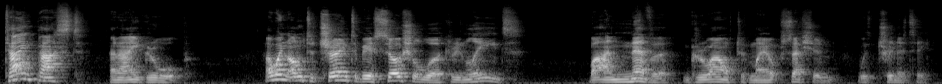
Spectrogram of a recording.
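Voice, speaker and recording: A man's voice: on the low side, sing-song, moderate pace, bright, forceful tone. A man playing an earnest, obsessive rugby fan in a radio play, dramatic and aggrieved. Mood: wistful. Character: earnest, obsessive male rugby league fan, trainee social worker. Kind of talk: radio play monologue and dialogue. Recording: roomy amateur recording, faint background noise.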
